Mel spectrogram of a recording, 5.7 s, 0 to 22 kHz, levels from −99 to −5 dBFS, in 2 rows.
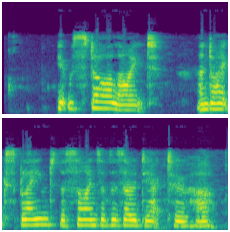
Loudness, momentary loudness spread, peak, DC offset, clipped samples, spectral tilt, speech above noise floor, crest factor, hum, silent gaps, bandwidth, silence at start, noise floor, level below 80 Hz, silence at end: -12 LUFS; 5 LU; 0 dBFS; under 0.1%; under 0.1%; -4 dB/octave; 40 dB; 12 dB; none; none; 7.6 kHz; 0.7 s; -52 dBFS; -54 dBFS; 0.15 s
